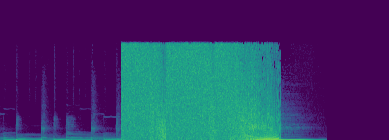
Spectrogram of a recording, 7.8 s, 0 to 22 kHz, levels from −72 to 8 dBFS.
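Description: From 2.43 s to the end, the sound gives way to loud, harsh broadband noise, close to white on the louder passages. This is samples built from the wrong bytes: the bytes of each sample were assembled incorrectly, whether shifted by one byte, taken in reversed order or read at the wrong alignment. The rapidly fluctuating low-order bits then land in the most significant position, so each value becomes essentially random noise.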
